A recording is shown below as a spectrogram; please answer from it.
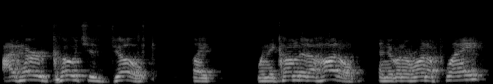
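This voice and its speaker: A man's voice: high-pitched, normal speed, very noisy. A middle-aged man speaking earnestly and reflectively in a group conversation, often repeating words as he goes. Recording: dull, echoey audio.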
